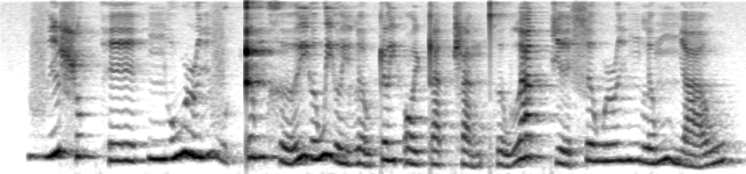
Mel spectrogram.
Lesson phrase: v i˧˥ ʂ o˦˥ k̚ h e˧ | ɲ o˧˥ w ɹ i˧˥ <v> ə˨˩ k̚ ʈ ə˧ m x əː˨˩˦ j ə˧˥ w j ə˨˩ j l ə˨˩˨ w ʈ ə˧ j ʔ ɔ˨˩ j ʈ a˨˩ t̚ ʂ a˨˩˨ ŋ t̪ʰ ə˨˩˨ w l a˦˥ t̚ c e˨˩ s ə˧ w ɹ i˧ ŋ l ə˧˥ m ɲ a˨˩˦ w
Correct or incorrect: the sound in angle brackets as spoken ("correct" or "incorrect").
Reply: correct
